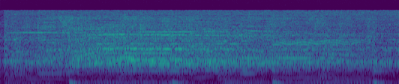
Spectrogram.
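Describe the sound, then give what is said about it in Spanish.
A crowd claps and cheers as an applause vote to choose the host site of the next women's gathering (encuentro de mujeres), in a steady, dense wash of applause that holds at an even level throughout, with occasional whoops rising above it and low thumps underneath. “Bueno, y lo que estamos escuchando acá es el aplausómetro, que es la modalidad a partir de la cual se define en qué lugar se va a desarrollar el próximo encuentro de mujeres, o sea, cuál va a ser la nueva sede para el futuro encuentro”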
